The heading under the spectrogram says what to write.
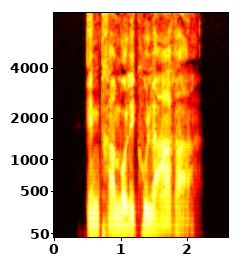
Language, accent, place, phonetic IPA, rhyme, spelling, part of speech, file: German, Germany, Berlin, [ɪntʁamolekuˈlaːʁɐ], -aːʁɐ, intramolekularer, adjective, De-intramolekularer.ogg
- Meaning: inflection of intramolekular: 1. strong/mixed nominative masculine singular 2. strong genitive/dative feminine singular 3. strong genitive plural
